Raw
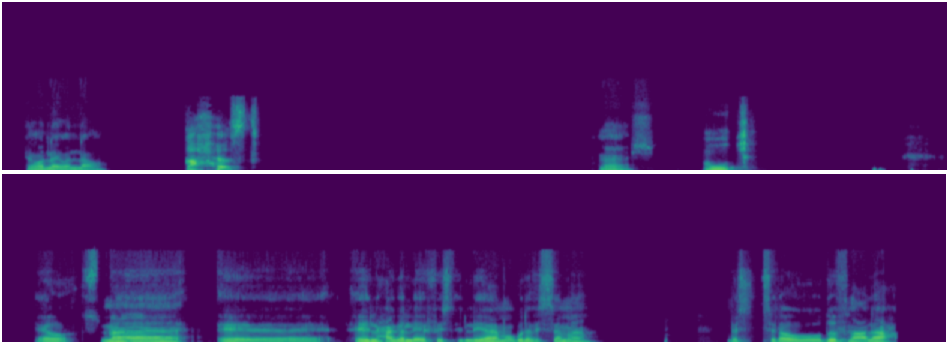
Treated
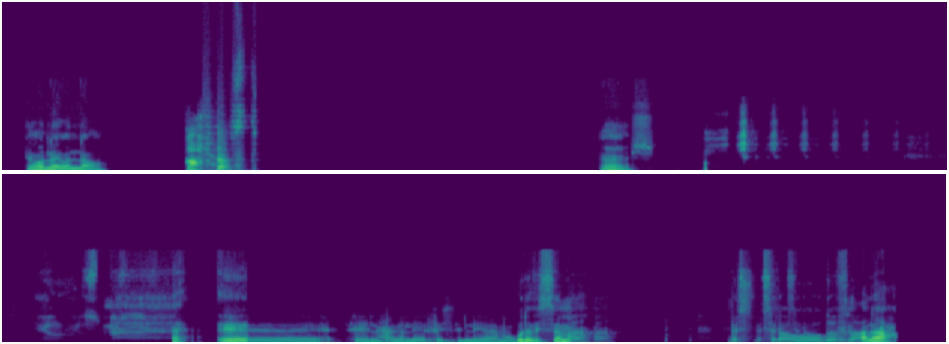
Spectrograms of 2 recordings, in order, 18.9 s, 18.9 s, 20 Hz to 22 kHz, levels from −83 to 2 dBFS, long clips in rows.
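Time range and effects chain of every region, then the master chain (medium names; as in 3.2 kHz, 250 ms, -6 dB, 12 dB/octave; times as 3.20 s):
2.00–6.01 s: comb filter that takes the minimum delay 1.4 ms + upward expansion, over -33 dBFS
7.05–11.16 s: ladder high-pass 2.3 kHz, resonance 35% + two-band feedback delay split 1.6 kHz, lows 115 ms, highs 306 ms, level -13 dB
11.90–14.61 s: steep low-pass 3.6 kHz + compression 16:1, threshold -33 dBFS
15.13–18.05 s: high-pass 530 Hz + compression 10:1, threshold -33 dBFS + delay 244 ms -11.5 dB
whole clip: none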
